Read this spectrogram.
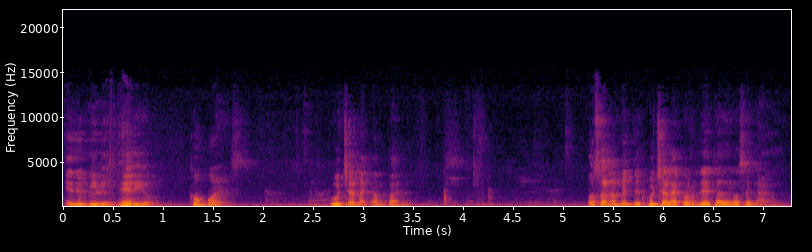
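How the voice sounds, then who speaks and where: A man's voice: on the high side, normal speed, long pauses, warm tone, reverberant, slight background noise. A middle-aged Peruvian man preaching a heartfelt, emphatic sermon as a pastor, full of rhetorical questions. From Peru. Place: church hall.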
